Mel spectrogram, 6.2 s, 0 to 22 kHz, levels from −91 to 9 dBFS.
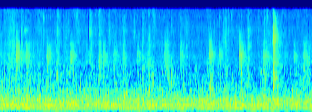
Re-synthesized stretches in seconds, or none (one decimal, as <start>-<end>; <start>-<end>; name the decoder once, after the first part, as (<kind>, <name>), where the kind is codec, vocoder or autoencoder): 0.0-6.2 (vocoder, BigVGAN v2)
